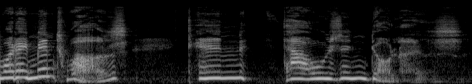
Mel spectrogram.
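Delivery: very high, slow sly goblin voice; scheming goblin. Acted. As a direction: gloat slowly over the price. Goblin raising price.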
